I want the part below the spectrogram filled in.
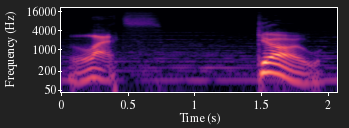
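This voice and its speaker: A British gaming YouTuber does casual let's-play commentary on a strategy game, thinking aloud in a low-ish, fairly bright voice with vocal fry, still a little off from a throat infection. He's very animated yet speaks very slowly, with soft music playing underneath.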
